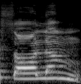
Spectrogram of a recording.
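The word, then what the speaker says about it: solemn: ध्यान रखनी है कि वर्ल्ड के लास्ट में एम के बाद एन हो तो वहां पर एन को साइलेंट करिएगा ओके ऑटम पढ़ा गया इसे उसी तरह से यह है सोलम एम के बाद एन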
